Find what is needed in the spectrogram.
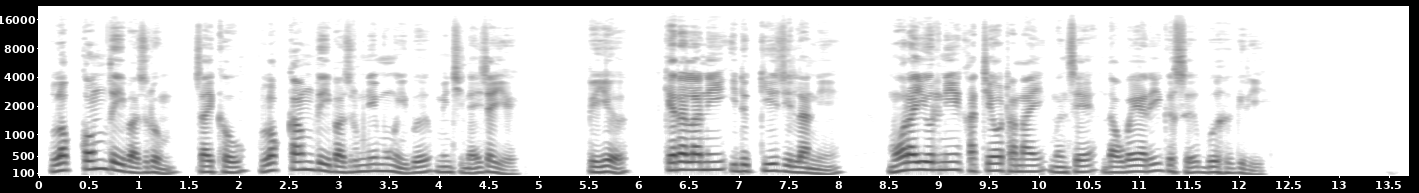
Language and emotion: Bodo, neutral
